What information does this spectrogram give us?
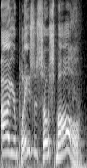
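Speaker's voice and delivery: very high, swooping, old-fashioned put-on voice. Imitating family in Alberta reacting to the couple's place, in an old-timey voice. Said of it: "I gave them like old timey voice".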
